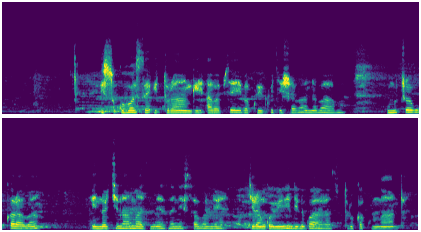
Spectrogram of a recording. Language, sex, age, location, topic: Kinyarwanda, female, 18-24, Kigali, health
